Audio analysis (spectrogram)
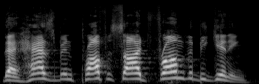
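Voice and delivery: loud, rising preacher's build; preaching at full force. Acted. Preacher booming to the church, fervent. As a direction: proclaim it to the congregation.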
